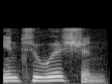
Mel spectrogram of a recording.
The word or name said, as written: intuition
